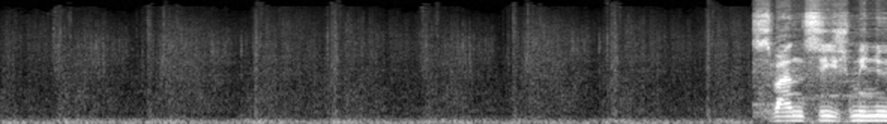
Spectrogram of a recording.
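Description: Heavy footsteps thud steadily on soft ground.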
